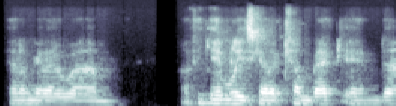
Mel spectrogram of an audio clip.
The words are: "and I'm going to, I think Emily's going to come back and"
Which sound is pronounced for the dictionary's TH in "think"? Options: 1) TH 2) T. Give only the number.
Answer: 1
